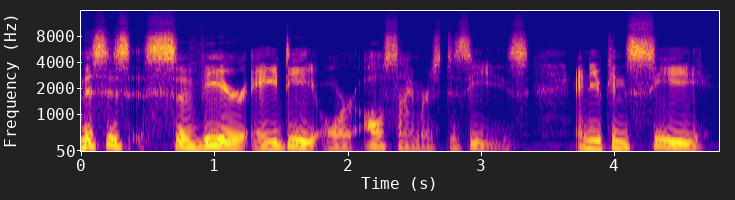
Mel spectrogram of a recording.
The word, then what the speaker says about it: Alzheimer's: its onset alzheimer disease i've heard people mispronounce this they say old-timers it's alzheimer's and it's named after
